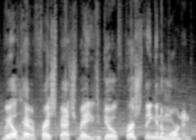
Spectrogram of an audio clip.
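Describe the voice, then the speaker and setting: Storybook farm pony mare, played by a man: Southern drawl, folksy, friendly, bright and raised in pitch. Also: very animated, brisk, some chatter behind, a little hiss or hum, heavily acted. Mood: announcing loudly.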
